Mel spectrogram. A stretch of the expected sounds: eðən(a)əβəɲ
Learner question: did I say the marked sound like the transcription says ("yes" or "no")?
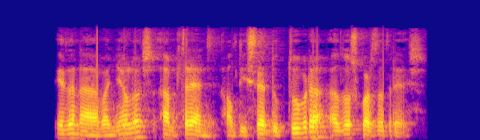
yes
